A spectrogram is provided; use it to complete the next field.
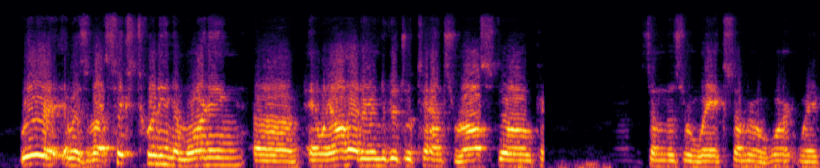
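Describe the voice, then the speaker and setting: With an ordinary speaking voice and an American accent, a man talks at a medium pitch and a fairly quick pace, his intonation fairly even and his loudness very even. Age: 60s. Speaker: mountaineer, Everest climber and documentary subject. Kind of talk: interview answer.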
